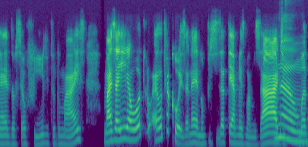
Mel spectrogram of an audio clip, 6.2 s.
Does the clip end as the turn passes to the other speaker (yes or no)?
no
